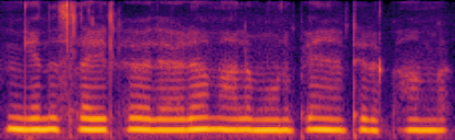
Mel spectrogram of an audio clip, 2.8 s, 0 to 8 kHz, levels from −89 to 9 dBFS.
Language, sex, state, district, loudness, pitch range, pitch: Tamil, female, Tamil Nadu, Nilgiris, -13 LUFS, 225-235 Hz, 230 Hz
